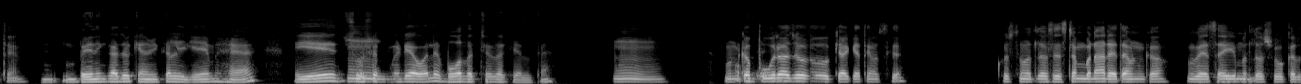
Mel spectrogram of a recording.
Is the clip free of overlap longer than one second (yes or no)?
yes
